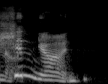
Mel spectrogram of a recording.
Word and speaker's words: chignon: Chignon. Chignon.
